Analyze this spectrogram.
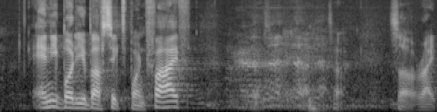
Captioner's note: laughter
